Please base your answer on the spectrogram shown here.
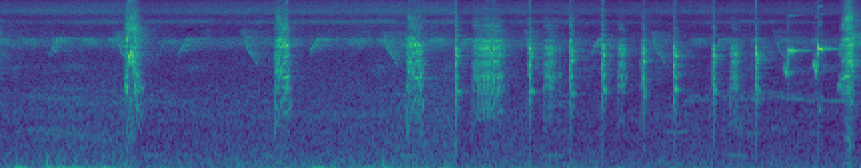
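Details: Long-tailed shrike song: scattered sharp high chips and short buzzy notes, ending in a quickening run of clipped, repeated chirps about every quarter second. A faint low hum sits underneath.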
